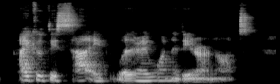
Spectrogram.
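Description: This woman has a Spanish accent. Her tone comes across bright and sharp. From Spain, near Madrid. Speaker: online marketing and web design staff. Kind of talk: personal testimony.

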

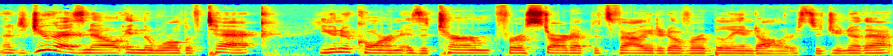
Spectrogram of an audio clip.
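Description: Over noticeable background noise, a woman with a fairly low pitch talks at a fairly quick pace, with hardly any pauses, fairly even intonation and very even loudness. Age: 20s. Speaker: comedian. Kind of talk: stand-up. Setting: stage with audience.

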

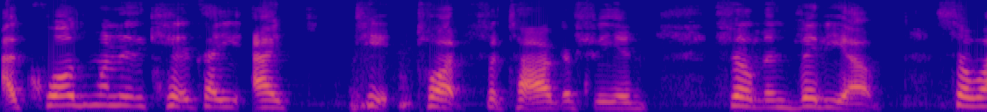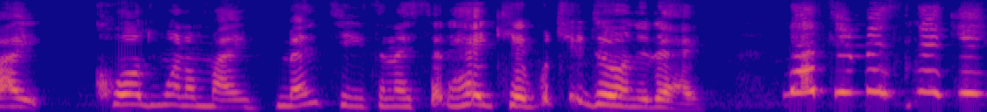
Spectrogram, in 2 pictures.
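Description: A woman speaks in a New York accent. Her intonation is lively. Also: moderate pace. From Florida. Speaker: photography and film teacher. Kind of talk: casual chat. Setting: live online audio room.

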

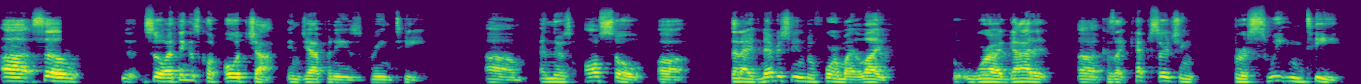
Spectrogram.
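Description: A plain, everyday voice from a man, fairly high in pitch, moderate in pace, its pitch varying in an ordinary way. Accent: American. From New York, later US South. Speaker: photographer and author. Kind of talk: casual chat.

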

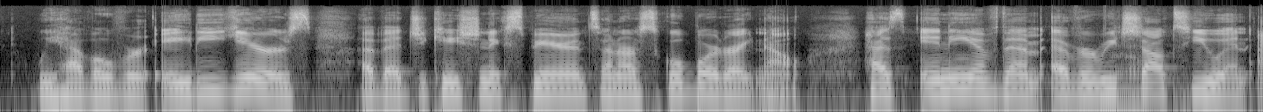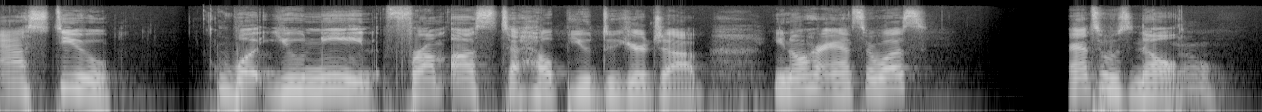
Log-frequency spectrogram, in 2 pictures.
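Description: An unremarkable speaking voice with an American accent moves at a fairly quick pace, with ordinary pitch variation and very even loudness. The recording is very clean, with a silent background. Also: woman, fairly low pitch for a woman. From US military bases (Army brat). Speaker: army veteran and school board candidate. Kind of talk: casual chat.

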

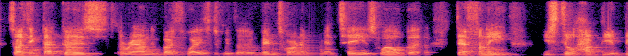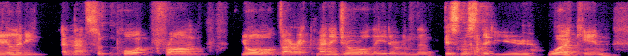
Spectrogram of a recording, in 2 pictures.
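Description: A man with an Australian accent, fairly low in pitch, with ordinary pitch variation and a moderate pace. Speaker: recruitment agency general manager. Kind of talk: interview. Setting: remote call.

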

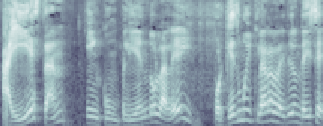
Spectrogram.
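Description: A man's high voice with very wide pitch swings. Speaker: senator. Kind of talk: political debate.

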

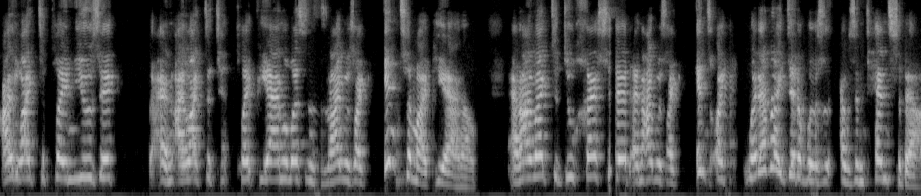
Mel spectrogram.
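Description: A woman speaks at a very fast pace in a raised, projected voice, her bright, sharp tone set at a high pitch with ordinary pitch variation and a dry, close sound with no echo. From Brooklyn, New York. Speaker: writer and organization co-founder. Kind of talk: casual interview. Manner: halting, many restarts.

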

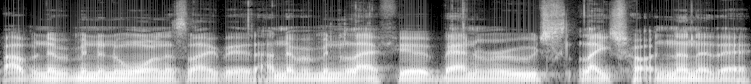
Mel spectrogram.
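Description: This is a man with an American accent. His pitch is very deep and low. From Shreveport, Louisiana. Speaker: engineering student. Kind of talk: casual interview. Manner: animated.

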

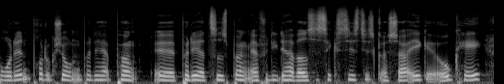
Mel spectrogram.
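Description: A woman at medium pitch speaks at a very fast pace with hardly any pauses and ordinary pitch variation. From Denmark, Næstved (Zealand). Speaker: reality TV expert guest. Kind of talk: interview. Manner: halting.

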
